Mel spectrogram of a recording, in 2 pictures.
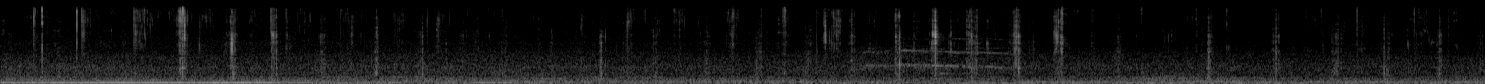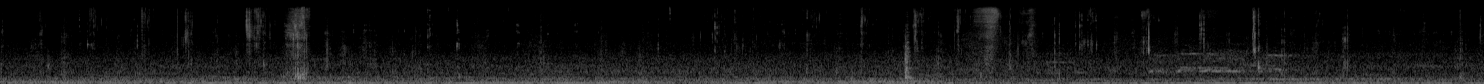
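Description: A person eating close to the microphone: chewing with crunchy bites of pork ribs and raw vegetables, and many short sharp clicks scattered throughout. A low steady hum runs underneath.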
